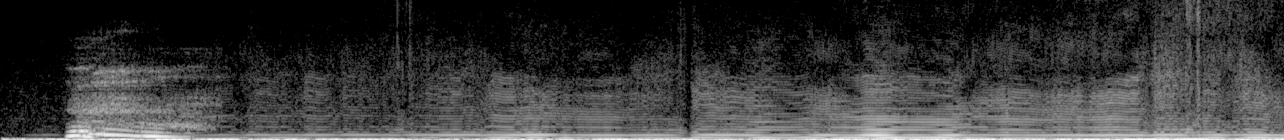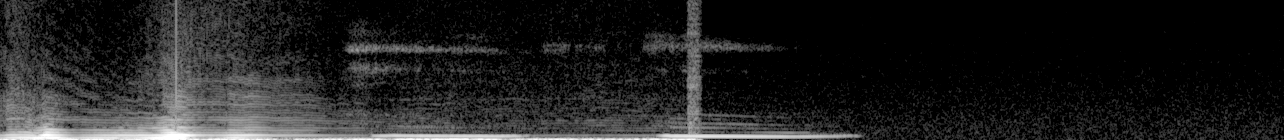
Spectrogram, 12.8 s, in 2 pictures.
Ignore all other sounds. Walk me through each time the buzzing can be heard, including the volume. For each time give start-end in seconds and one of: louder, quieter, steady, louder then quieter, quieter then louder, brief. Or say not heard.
0.0-9.9 louder then quieter.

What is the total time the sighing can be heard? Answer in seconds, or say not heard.
3 s.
